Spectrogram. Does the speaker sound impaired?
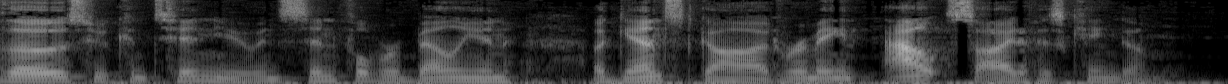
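No.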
